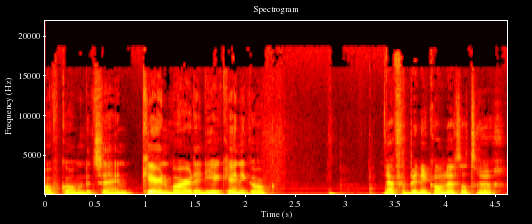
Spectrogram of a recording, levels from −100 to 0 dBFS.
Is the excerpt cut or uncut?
cut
